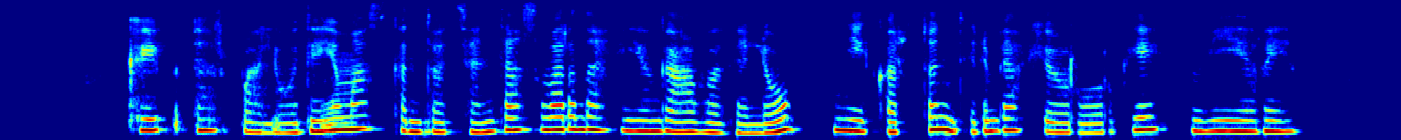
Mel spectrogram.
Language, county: Lithuanian, Utena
